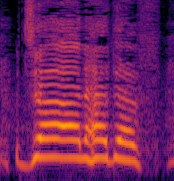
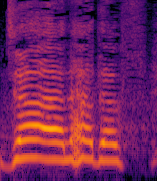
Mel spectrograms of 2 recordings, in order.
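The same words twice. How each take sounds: The two takes are said the same way.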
